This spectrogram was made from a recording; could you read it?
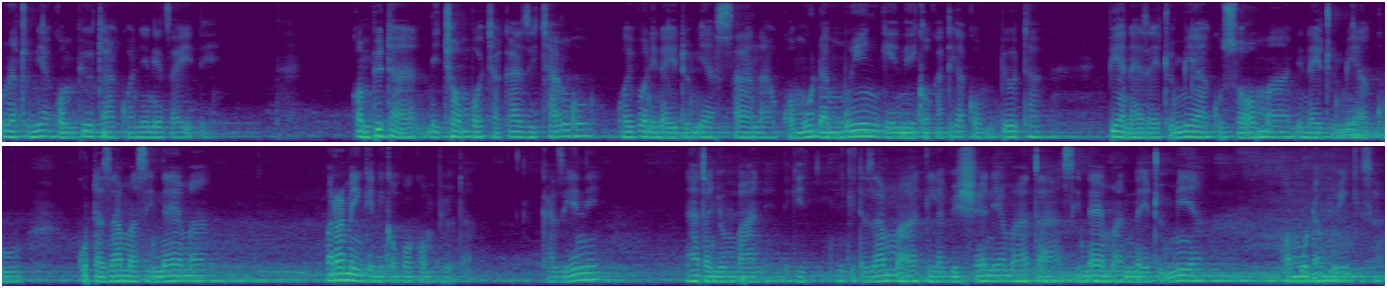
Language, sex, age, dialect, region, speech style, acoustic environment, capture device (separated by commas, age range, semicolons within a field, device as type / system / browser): Swahili, male, 25-34, Kenya - Nairobi Sheng-influenced, Kenya, happy; relaxed, silence, mobile / Linux / Chrome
